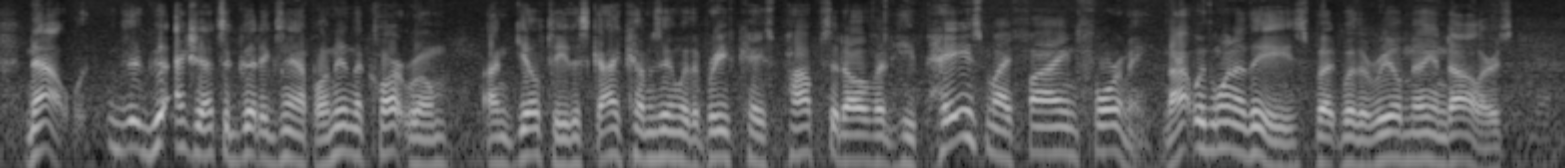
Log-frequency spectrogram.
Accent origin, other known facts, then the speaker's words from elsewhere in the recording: Massachusetts, United States; Which, by the way, I'm from Massachusetts. Red Sox gets two.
